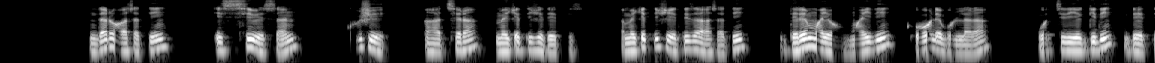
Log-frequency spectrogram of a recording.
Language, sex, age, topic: Gamo, male, 18-24, government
